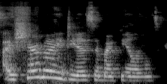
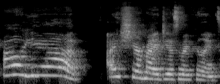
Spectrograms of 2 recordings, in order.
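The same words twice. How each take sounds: First: Said in the usual way. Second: Breezy "Oh yeah" jumping way higher, then a quick, offhand "I share my ideas and my feelings"; glib adult agreeing. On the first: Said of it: "what I wanna break down is this". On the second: Retold or imitated. Mom mimicking every adult's easy agreement, breezy and fast. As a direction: toss it off like it's obvious. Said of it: "Every adult would say".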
